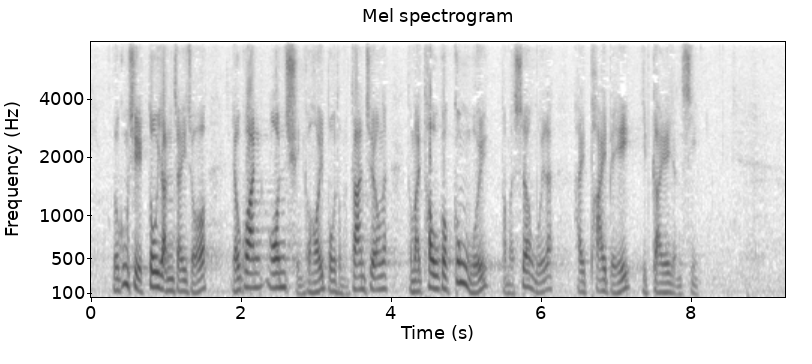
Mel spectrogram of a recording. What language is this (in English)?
Cantonese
